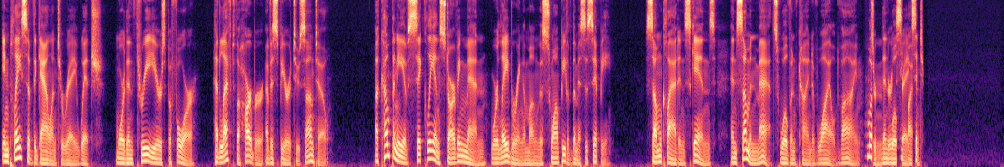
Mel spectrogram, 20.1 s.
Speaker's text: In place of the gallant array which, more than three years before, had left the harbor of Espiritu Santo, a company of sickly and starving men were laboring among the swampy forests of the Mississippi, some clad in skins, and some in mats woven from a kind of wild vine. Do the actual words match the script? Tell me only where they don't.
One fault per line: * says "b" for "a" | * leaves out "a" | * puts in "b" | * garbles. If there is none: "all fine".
* leaves out "forests"
* leaves out "from"
* garbles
